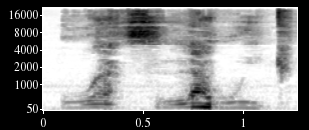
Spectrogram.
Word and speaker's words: Watzlawick: Watzlawick sería, ¿sí? Se pronuncia Watzlawick.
